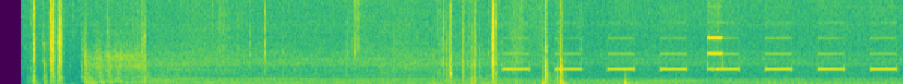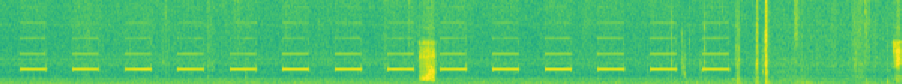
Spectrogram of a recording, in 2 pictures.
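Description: A car engine cranks and catches about half a second in, then idles steadily inside the cabin. From about seven seconds in, a high in-car warning beep repeats a little more than once a second for about fifteen seconds, with a few sharp clicks from the controls.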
